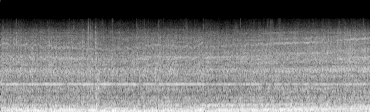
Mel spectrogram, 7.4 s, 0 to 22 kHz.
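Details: BMW S1000RR engine with light, quick tapping over a steady note: rocker-arm clatter from a worn camshaft that leaves a gap between the rocker arm and cam. A camshaft replacement is required.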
